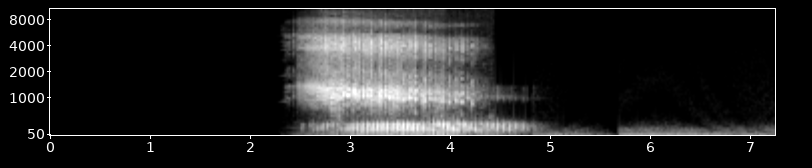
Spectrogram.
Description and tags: A scary large monster screech/growl for ambience.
